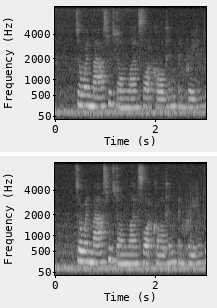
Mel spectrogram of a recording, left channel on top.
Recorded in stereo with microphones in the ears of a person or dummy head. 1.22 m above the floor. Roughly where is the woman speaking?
Centre.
